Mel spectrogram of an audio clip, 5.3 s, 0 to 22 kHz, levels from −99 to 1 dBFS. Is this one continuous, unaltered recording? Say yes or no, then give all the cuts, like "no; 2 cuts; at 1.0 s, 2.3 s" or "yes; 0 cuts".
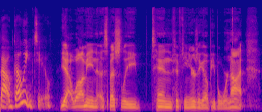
yes; 0 cuts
